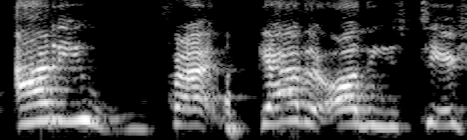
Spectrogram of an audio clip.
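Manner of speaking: loud, high-pitched incredulous question; hammed-up bafflement at someone; mock disbelief. Mimics own disbelief at crier.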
